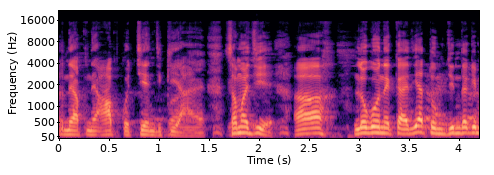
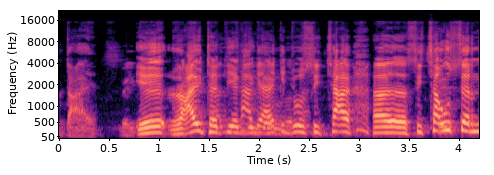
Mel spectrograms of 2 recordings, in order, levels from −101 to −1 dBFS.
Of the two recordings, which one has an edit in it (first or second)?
second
